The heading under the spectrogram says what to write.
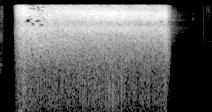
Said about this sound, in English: Okay, now the smoke is gone, but there's still a bit of heat. So I give a third spray.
